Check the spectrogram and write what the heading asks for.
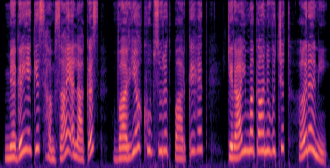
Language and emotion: Kashmiri, surprised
